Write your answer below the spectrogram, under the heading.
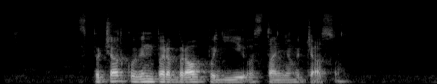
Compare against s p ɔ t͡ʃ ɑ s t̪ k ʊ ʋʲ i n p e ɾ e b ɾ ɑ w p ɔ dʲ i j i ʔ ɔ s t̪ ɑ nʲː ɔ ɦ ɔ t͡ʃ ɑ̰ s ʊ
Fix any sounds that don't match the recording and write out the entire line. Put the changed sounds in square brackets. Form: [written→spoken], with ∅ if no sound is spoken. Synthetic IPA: s p ɔ t͡ʃ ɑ [s→∅] t̪ k ʊ ʋʲ i n p e ɾ e b ɾ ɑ w p ɔ dʲ i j i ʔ ɔ s t̪ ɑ nʲː ɔ ɦ ɔ t͡ʃ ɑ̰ s ʊ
